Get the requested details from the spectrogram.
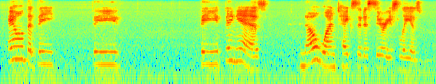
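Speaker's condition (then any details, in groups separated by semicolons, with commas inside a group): Stuttering; long-standing stuttering, managed over the years; repeated words, blocks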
